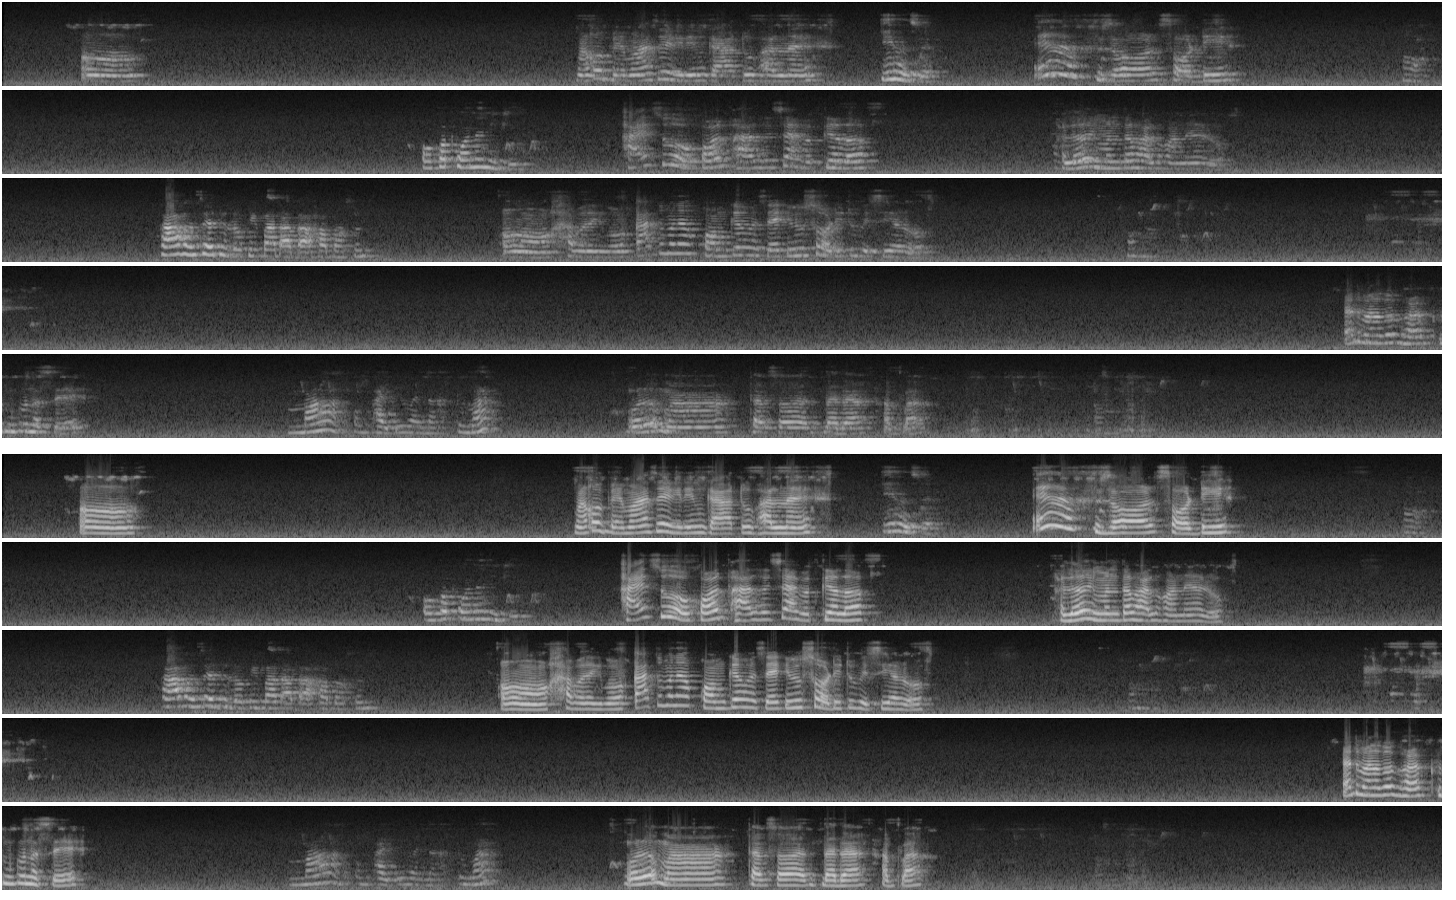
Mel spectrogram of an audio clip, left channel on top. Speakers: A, on the right; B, on the left.
A: অহ। আকৌ বেমাৰ যে এই কেইদিন গাটো ভাল নাই।
B: কি হৈছে?
A: এ জ্বৰ, চৰ্দি।
B: অ, ' ঔষধ খোৱা নাই নেকি?
A: খাইছো ঔষধ ভাল হৈছে আগতকে অলপ। হলেও
B: অ
A: ইমান। টা ভাল হোৱা নাই আৰু।
B: কাঁহ হৈছে তুলসী পাত, আদা খাবাচোন।
A: অ খাব লাগিব কাঁহটো মানে কমকে হৈছে কিন্তু চৰ্দিটো বেছি আৰু।
B: <unintelligible>
A: <inaudible> এ তোমালোকৰ ঘৰত কোন কোন আছে?
B: মা, ভাইটি, মাইনা। তোমাৰ?
A: মোৰো মা তাৰপিছত দাদা। হবা।
B: <unintelligible>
